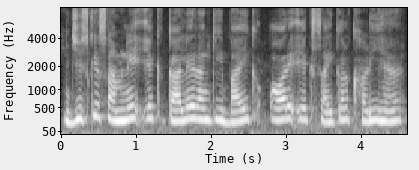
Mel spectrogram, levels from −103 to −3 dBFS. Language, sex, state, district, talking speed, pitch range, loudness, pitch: Hindi, male, Jharkhand, Garhwa, 155 wpm, 215-245 Hz, -14 LUFS, 235 Hz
